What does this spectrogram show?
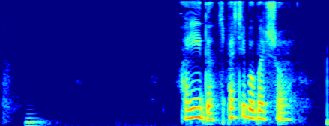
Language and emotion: Russian, positive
